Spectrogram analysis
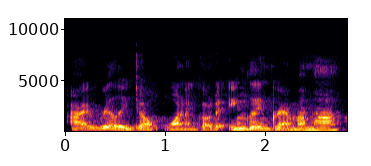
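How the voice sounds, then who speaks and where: A woman's voice: sits low, sing-song, normal speed, creaky, fairly bright tone, dull audio, slight background noise, full character voice. A woman voicing an anxious, curious young grandchild in a children's storybook, asking questions with wide-eyed eagerness. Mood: anxious, shocked. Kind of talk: children's storybook read-aloud.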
